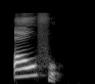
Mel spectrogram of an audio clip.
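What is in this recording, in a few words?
"包袱", Chinese; HSK6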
